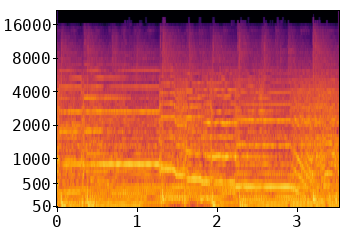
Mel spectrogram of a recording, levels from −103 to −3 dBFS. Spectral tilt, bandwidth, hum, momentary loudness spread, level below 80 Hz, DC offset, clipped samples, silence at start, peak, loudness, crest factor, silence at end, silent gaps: -5.5 dB/octave; 15.5 kHz; none; 1 LU; -26 dBFS; under 0.1%; under 0.1%; 0 s; -6 dBFS; -16 LUFS; 10 dB; 0 s; none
